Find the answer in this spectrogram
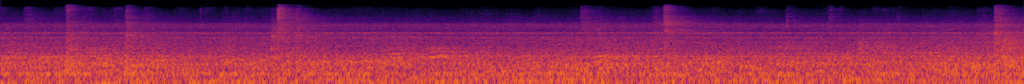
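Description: Steady background din of a busy gym, with a few sharp clinks and clicks from the equipment scattered through it.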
